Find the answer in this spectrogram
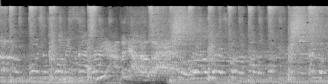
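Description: Live punk rock band playing with drums, bass, keyboard and shouted vocals into microphones. About halfway through, the bass and drums drop out for roughly a second under the vocals, then the full band crashes back in.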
